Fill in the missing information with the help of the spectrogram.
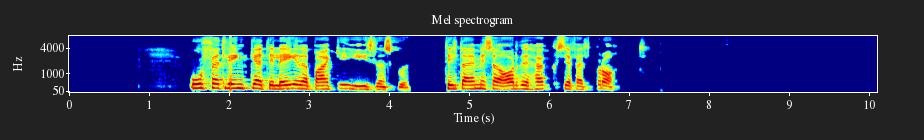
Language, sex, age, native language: Icelandic, female, 60-69, Icelandic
